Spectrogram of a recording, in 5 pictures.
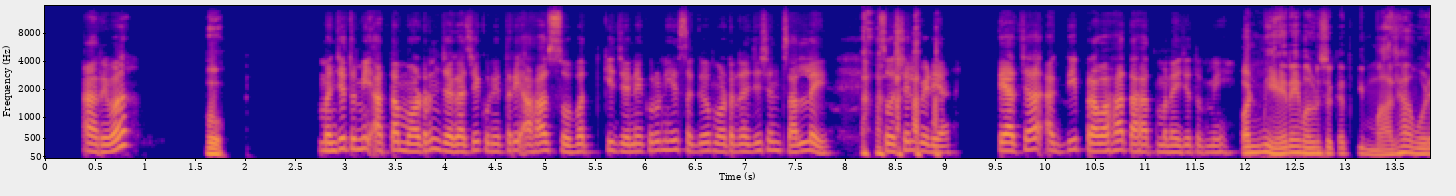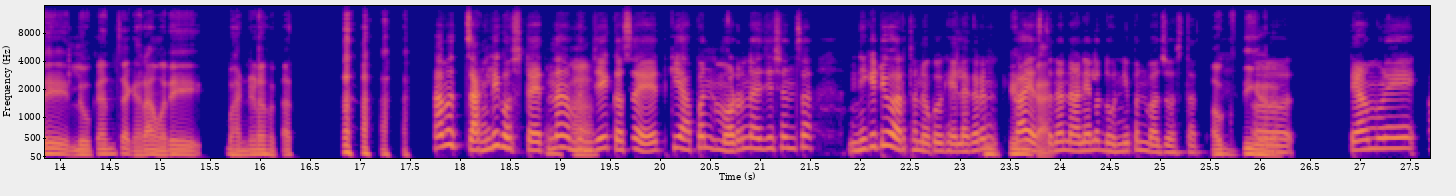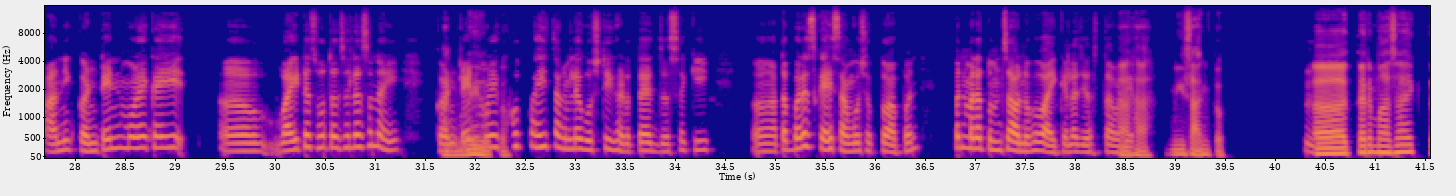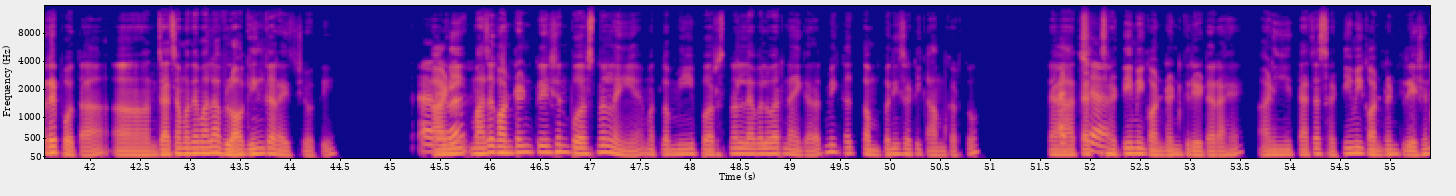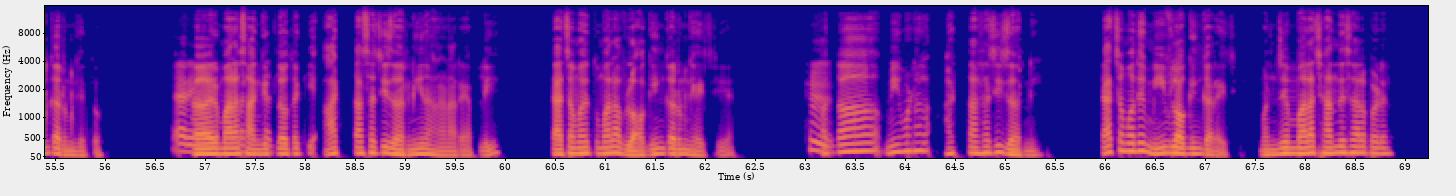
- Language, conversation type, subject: Marathi, podcast, आराम अधिक महत्त्वाचा की चांगलं दिसणं अधिक महत्त्वाचं, असं तुम्हाला काय वाटतं?
- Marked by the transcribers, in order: other background noise; in English: "मॉडर्नायझेशन"; laugh; joyful: "पण मी हे नाही म्हणू शकत की माझ्यामुळे लोकांच्या घरामध्ये भांडणं होतात"; laugh; in English: "मॉडर्नायझेशनचा निगेटिव्ह"; in English: "व्लॉगिंग"; in English: "जर्नी"; in English: "व्लॉगिंग"; in English: "जर्नी"; in English: "व्लॉगिंग"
